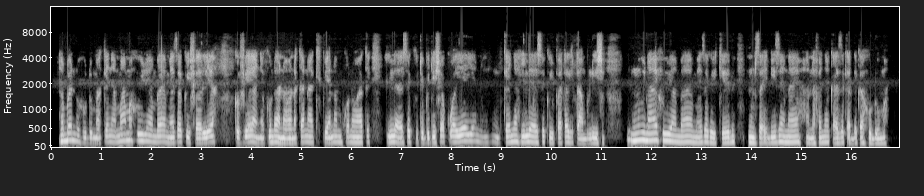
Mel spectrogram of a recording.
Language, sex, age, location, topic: Swahili, male, 25-35, Nakuru, government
